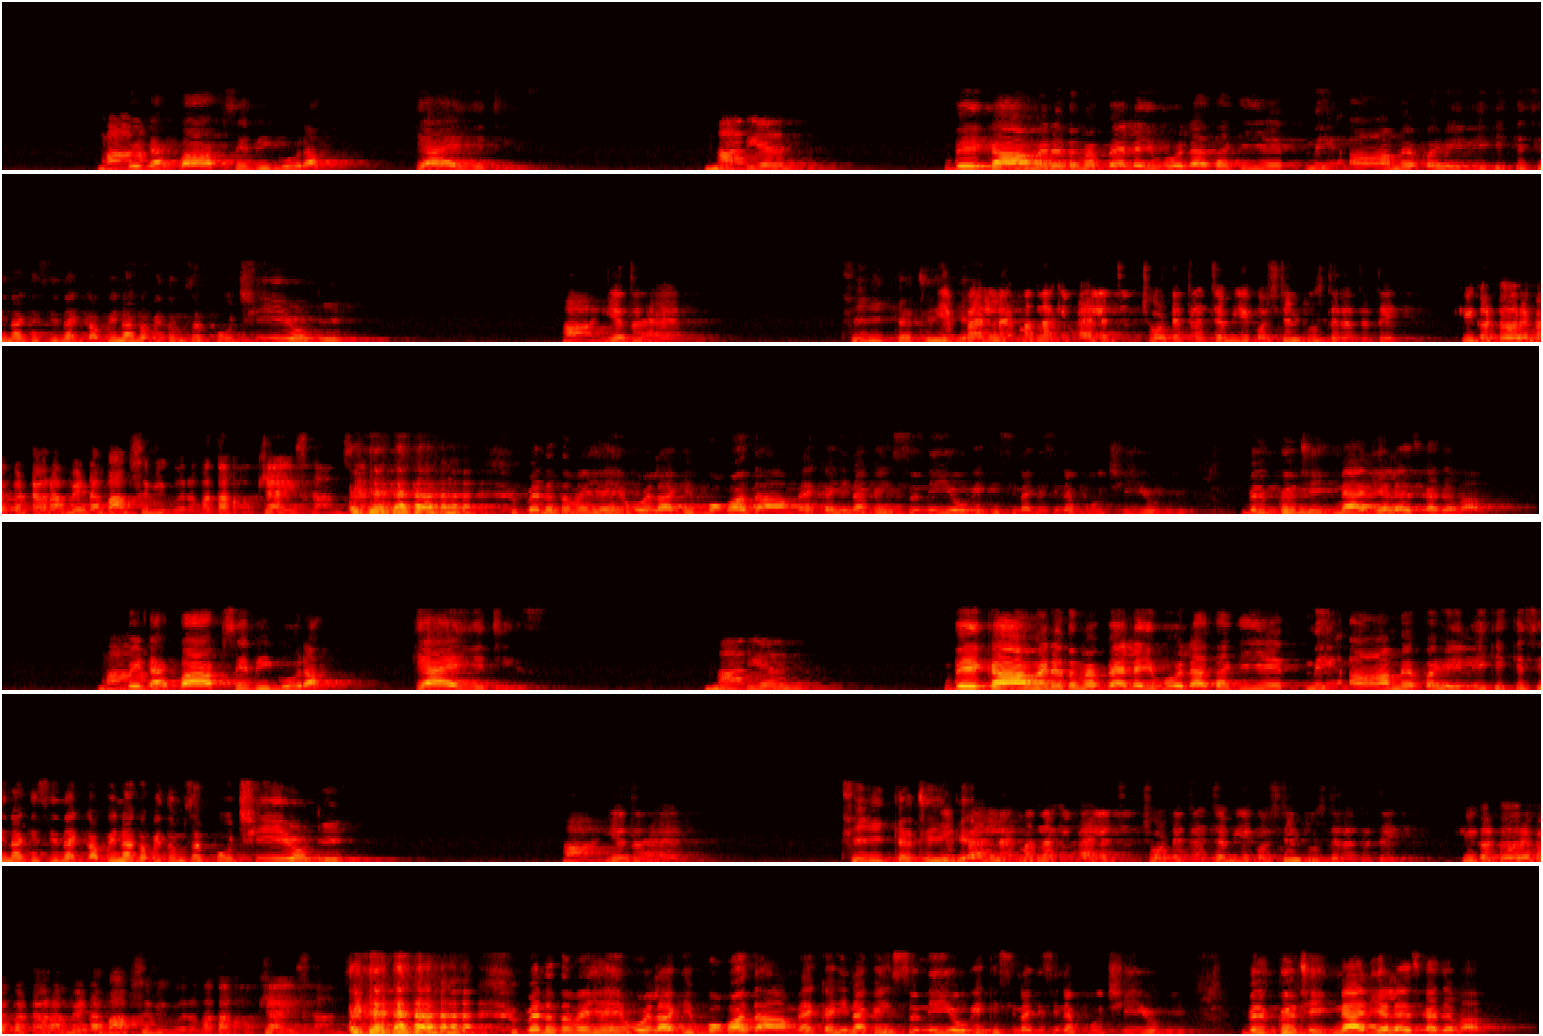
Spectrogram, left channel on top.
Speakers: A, on the left (about 65°); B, on the right (about 55°).
A: हाँ
B: बेटा बाप से भी गोरा क्या है ये चीज
A: नारियल
B: देखा मैंने तुम्हें पहले ही बोला था कि ये इतनी आम है पहेली कि किसी ना किसी ने कभी ना कभी तुमसे पूछी ही होगी
A: हाँ ये तो है
B: ठीक है ठीक
A: ये
B: है
A: पहले मतलब कि पहले जब छोटे थे जब ये क्वेश्चन पूछते रहते थे कि कटोरे पे कटोरा बेटा बाप से भी गोरा बताओ क्या है इसका आंसर
B: <laughs>
A: <laughs>
B: मैंने तुम्हें यही बोला कि बहुत आम है कहीं ना कहीं सुनी ही होगी किसी ना किसी ने पूछी ही होगी बिल्कुल ठीक नारियल है इसका जवाब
